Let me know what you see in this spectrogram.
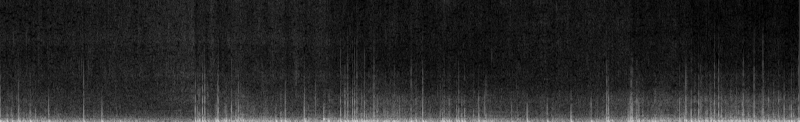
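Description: Fireworks display going off in quick succession: deep booms over dense, irregular crackling, with a stronger bang about two seconds in.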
